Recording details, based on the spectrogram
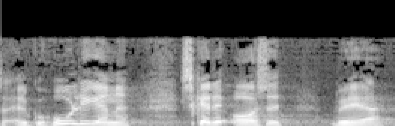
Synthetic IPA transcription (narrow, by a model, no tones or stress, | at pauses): ɒælko̝ho̝̰ːliɡ̥ɐnəsɡ̥æɾe̝ʔɒ̽sə | ʋæːɐ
